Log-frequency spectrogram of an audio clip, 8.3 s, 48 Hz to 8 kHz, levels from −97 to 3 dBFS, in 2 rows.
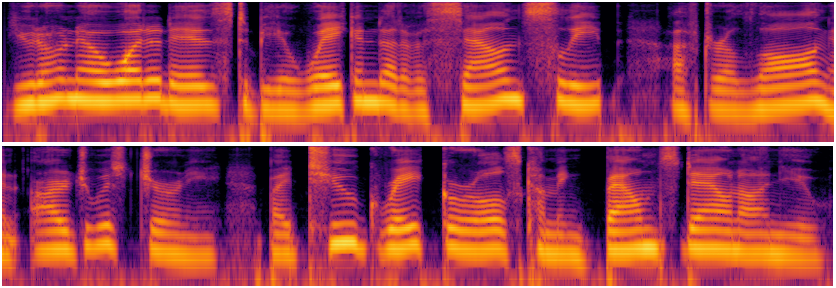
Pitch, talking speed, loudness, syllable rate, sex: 180 Hz, 210 wpm, -18 LUFS, 4.8 syllables/s, female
